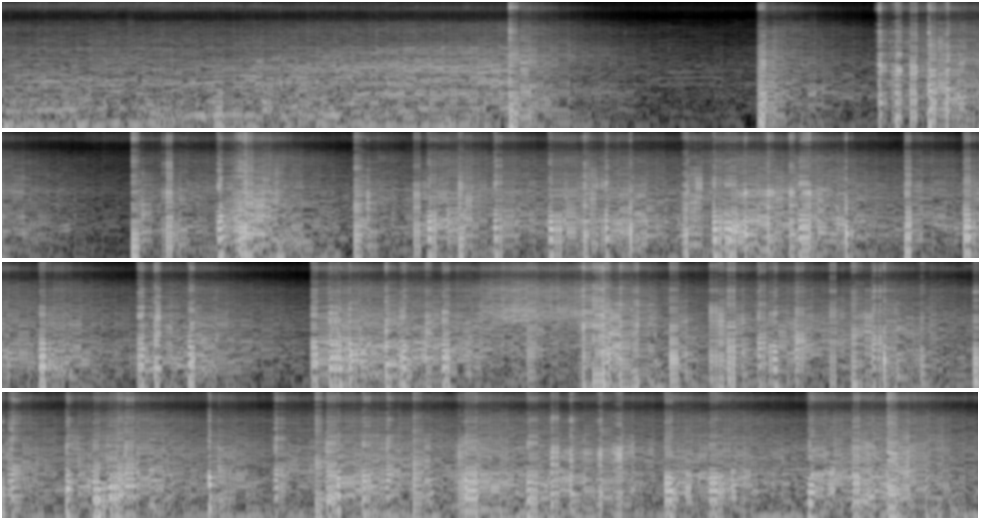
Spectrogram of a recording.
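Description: Consumer firework cakes going off: single sharp bangs about three and five seconds in, then a fast, irregular run of bangs and crackles that grows denser after about fifteen seconds.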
